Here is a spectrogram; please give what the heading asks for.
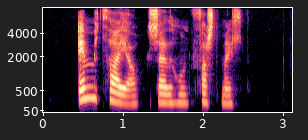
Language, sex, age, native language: Icelandic, female, 13, Icelandic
